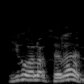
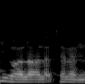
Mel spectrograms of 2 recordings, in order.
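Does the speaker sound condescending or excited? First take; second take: excited; condescending. First: It is said in an excited, encouraging tone. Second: It is said in a condescending, belittling tone. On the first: There is much exciting growth ahead. The speaker calls it right. "That's exciting" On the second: The listener is seen as inferior. The speaker calls it wrong. "Looking down on you"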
